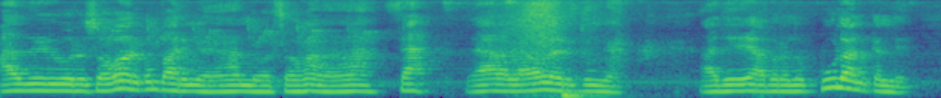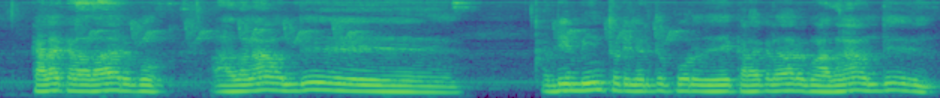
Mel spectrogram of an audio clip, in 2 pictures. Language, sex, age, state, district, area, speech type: Tamil, male, 30-45, Tamil Nadu, Madurai, rural, spontaneous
